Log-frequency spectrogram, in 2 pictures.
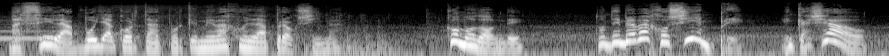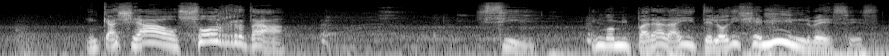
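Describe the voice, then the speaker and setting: An actress playing an exasperated, sarcastic blind street vendor in a radio drama, with a Rioplatense Argentine accent. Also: female voice, mid-range voice, big pitch swings, unhurried, long pauses. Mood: impatient. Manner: complaining, sarcastic, emphatic. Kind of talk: radio drama monologue as phone call. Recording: loud subway train noise throughout. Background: subway ambience.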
